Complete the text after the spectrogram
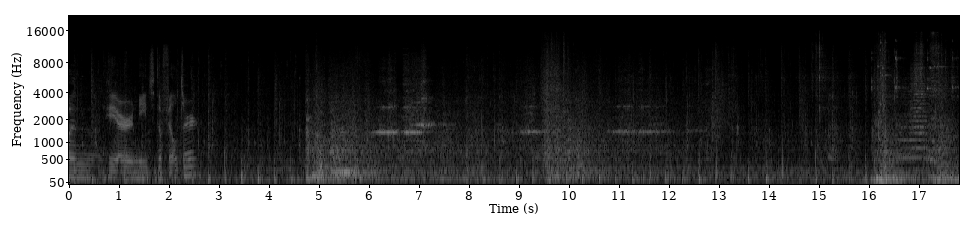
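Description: Footsteps crunch over loose gravel and rubble.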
